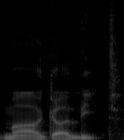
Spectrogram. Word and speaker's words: Margalit: Margalit, is that if I'm pronouncing that right, is pronounced Margalite.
